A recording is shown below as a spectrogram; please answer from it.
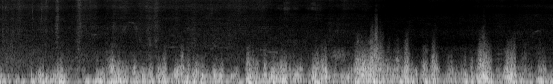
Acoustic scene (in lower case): residential area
